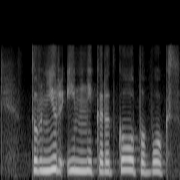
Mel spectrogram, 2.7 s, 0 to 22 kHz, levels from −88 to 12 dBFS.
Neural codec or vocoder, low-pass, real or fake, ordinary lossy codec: codec, 16 kHz, 0.3 kbps, FocalCodec; none; fake; none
